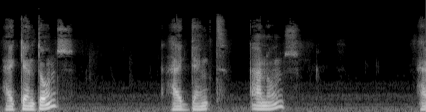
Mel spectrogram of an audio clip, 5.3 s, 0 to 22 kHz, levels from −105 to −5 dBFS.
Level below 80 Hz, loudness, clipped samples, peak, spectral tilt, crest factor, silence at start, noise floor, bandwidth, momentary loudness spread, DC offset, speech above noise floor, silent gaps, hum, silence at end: -62 dBFS; -30 LUFS; under 0.1%; -12 dBFS; -8 dB/octave; 20 dB; 0.05 s; -63 dBFS; 11.5 kHz; 18 LU; under 0.1%; 34 dB; none; none; 0 s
